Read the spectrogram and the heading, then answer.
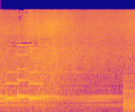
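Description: Ocean waves washing onto a beach as part of a calm music piece: a soft, steady surf rush runs under gentle sustained tones, which thin out mid-clip and come back near the end.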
